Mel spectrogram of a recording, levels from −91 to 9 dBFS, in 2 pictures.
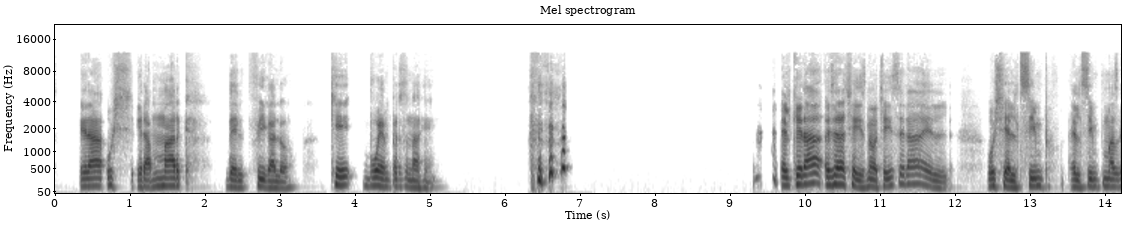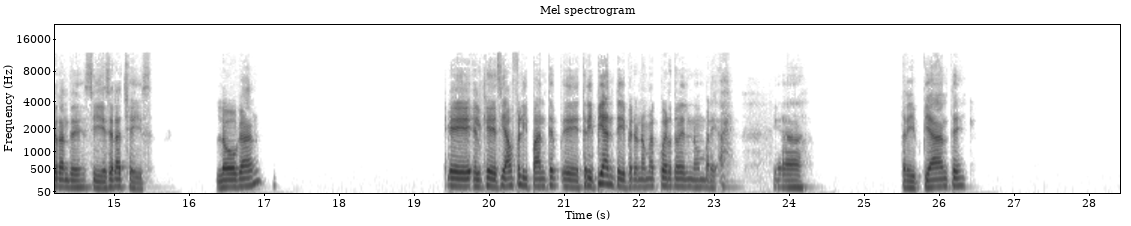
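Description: No technical faults are audible.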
